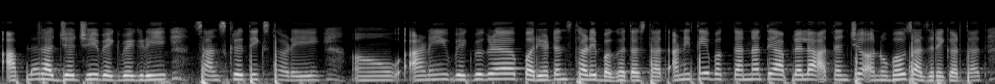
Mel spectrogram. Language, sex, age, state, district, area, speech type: Marathi, female, 30-45, Maharashtra, Nagpur, urban, spontaneous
